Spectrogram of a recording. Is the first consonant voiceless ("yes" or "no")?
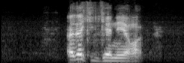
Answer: no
